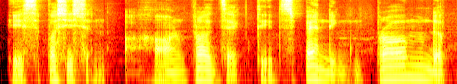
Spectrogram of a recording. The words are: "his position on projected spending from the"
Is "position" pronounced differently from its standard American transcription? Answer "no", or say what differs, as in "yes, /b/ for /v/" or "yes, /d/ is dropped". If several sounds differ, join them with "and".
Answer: yes, /s/ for /z/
